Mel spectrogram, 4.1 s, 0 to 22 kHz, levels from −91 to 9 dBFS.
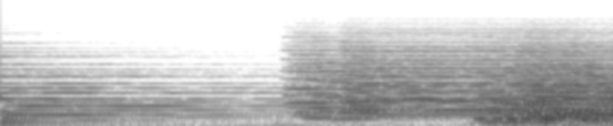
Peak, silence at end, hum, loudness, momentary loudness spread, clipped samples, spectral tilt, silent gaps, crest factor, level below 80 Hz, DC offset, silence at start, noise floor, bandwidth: -8 dBFS; 0 s; none; -25 LUFS; 22 LU; under 0.1%; -4.5 dB/octave; none; 16 dB; -44 dBFS; under 0.1%; 0 s; -45 dBFS; 13 kHz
